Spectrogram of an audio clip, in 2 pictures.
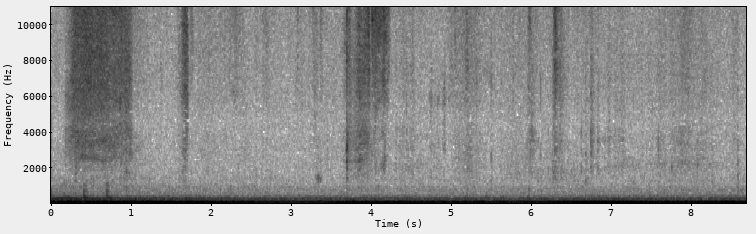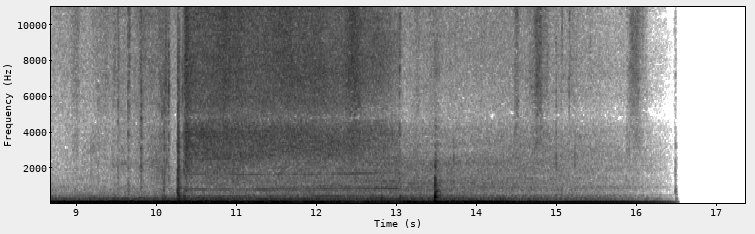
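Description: Cabin sound of a 2019 BMW X4 M40i's turbocharged 3.0-litre inline-six cruising in second gear, a steady low engine and road rumble heard through in-ear binaural microphones. A faint high tone sounds for a few seconds past the middle, and there is a single click near the end before the sound fades out.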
